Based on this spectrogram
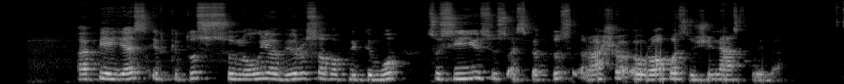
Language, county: Lithuanian, Vilnius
